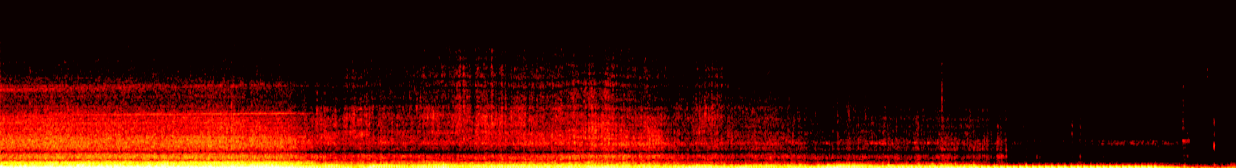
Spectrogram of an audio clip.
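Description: ATV engine running as it drives across lake ice: loud and steady at first, then softer, its pitch rising and falling. The engine sound drops away sharply near the end as the ATV stops.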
